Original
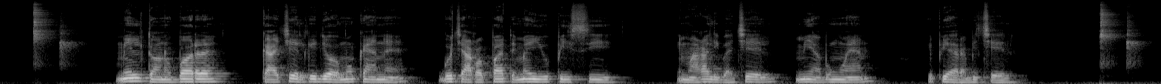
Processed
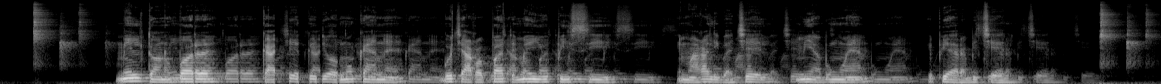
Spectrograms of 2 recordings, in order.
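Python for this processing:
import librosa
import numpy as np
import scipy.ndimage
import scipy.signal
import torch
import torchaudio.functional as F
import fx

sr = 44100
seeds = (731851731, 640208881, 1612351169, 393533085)

p1 = fx.level_steps(x, sr, step_db=22, at=(2.69, 3.4))
p2 = p1 + fx.echo_feedback(p1, sr, ms=452, feedback_pct=19, wet_db=-13.0, dry=0)
y = p2 * 10.0 ** (4.0 / 20.0)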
